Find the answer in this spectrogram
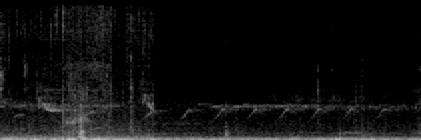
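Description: A bird singing a run of short, quickly repeated high chirps, over a low steady outdoor rumble.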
